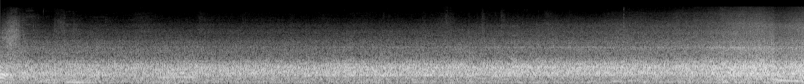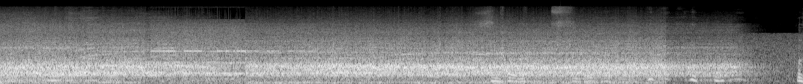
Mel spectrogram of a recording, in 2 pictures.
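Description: Rumbling of a train in an underground railway tunnel, growing louder about seven seconds in, with a faint high whine. It cuts off suddenly near the end. The train sound is one that the viewers call unexplained, since it came at midnight.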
